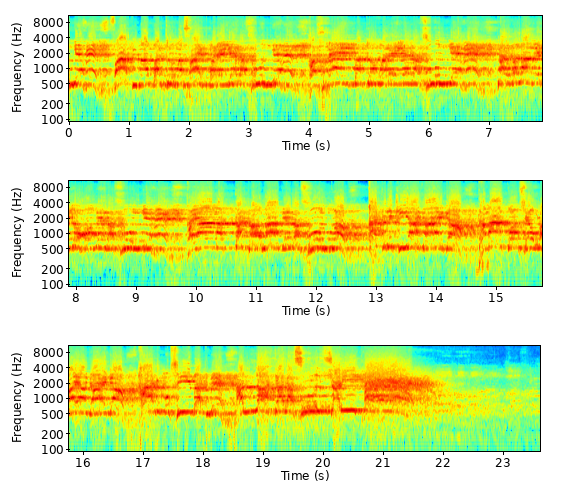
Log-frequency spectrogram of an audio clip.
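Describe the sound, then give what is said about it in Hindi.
A crowd shouts back a chanted slogan in unison, many voices overlapping in a loud, sustained roar that holds for about twenty seconds before dropping off at the end. “मेरे बच्चे ने बड़े शौक से नारा लगाया मगर जवाब वैसा नहीं आया।”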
